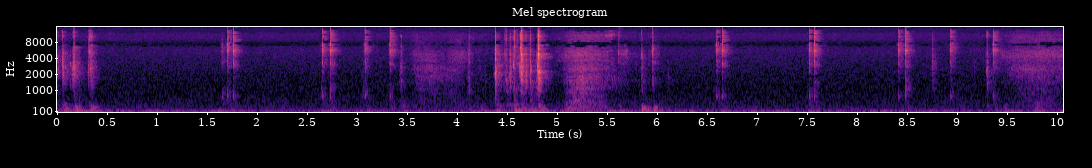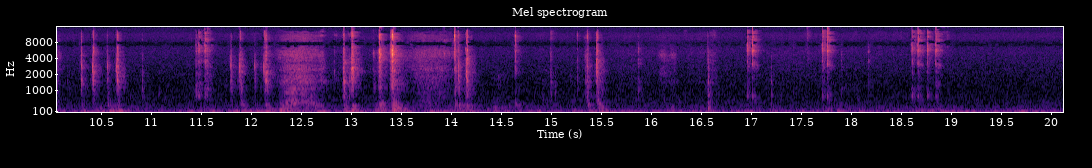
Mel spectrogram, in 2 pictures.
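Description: Faint key presses on a Logitech keyboard: irregular clicks bunched into a few short runs of typing, thinning to scattered single taps near the end.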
